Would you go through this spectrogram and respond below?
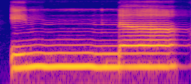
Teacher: حمزہ و نون مشدد کا غنہ اچھے سے کیجئے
